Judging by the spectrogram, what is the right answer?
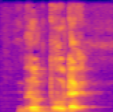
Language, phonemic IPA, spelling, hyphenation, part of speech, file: Dutch, /ˈblutˌbru.dər/, bloedbroeder, bloed‧broe‧der, noun, Nl-bloedbroeder.ogg
- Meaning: blood brother (friend with whom one has ceremonially shared blood)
